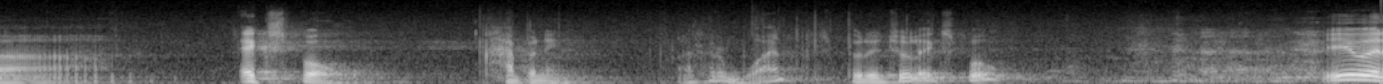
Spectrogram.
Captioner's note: few laugh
